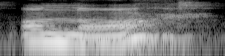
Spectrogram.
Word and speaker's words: honor: Okay, so yeah, I have honor, which transcription is the short or sound honor. So because it, like I said, because it's a disyllabic noun, the stress falls on the first syllable.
